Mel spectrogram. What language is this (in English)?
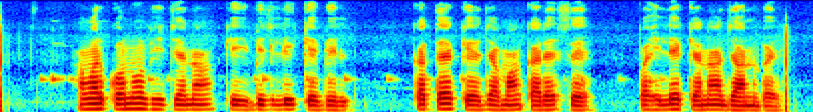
Maithili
